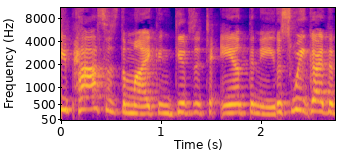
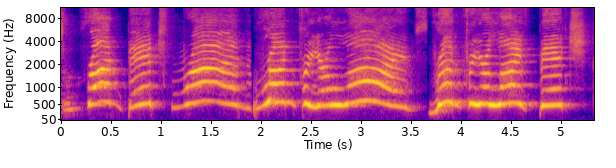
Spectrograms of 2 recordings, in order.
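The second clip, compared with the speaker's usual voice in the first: high, loud jeering yell after someone leaving; mock taunting yell; 12 semitones higher, 4 dB louder, slower than usual. [name] jeering as Tamara walks out, high mocking yell. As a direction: belt it out like a taunting bully.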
